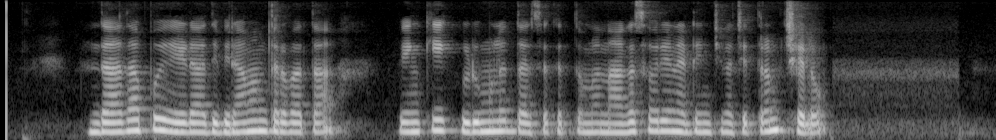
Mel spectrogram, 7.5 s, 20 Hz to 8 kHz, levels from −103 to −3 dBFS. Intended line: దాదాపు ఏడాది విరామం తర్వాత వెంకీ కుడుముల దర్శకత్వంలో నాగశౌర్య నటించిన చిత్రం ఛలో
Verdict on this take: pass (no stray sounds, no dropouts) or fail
pass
